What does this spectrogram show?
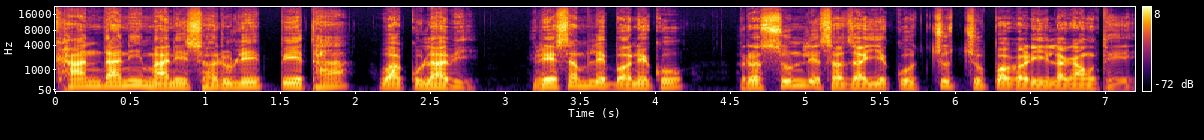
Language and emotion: Nepali, neutral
